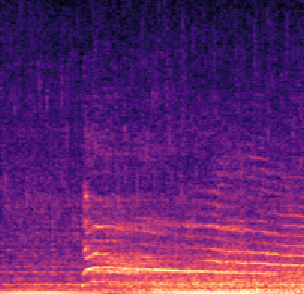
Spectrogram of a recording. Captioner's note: screams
